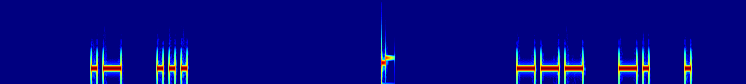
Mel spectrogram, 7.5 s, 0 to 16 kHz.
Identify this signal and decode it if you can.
Morse code, heard as a keyed tone, about 20 wpm, spaced as for 14 wpm, 700 Hz. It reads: AS ONE
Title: 185 Lesson 30f - Letter b - Words 20wpm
